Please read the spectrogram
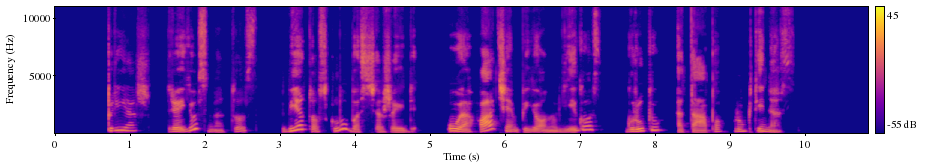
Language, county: Lithuanian, Kaunas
